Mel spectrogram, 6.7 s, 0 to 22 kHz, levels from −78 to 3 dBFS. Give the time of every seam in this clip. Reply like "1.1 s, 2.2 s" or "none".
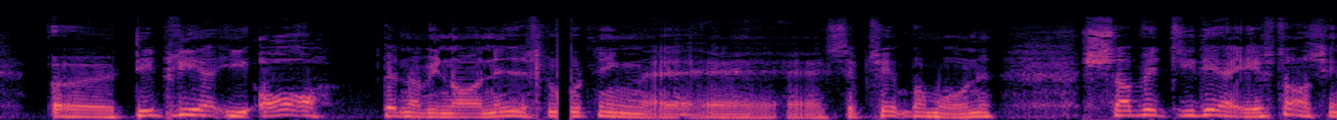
none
